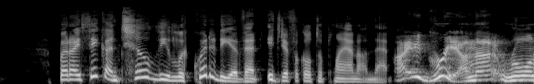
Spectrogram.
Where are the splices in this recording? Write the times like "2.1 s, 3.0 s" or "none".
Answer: 2.8 s, 3.9 s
